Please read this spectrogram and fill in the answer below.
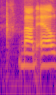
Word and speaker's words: Babel: magnificent Shrine or temple in Babylon pronounced Babel which simply means Gateway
